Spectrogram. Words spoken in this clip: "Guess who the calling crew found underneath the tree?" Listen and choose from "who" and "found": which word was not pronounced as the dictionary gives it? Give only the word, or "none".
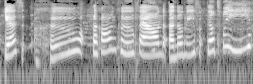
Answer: none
